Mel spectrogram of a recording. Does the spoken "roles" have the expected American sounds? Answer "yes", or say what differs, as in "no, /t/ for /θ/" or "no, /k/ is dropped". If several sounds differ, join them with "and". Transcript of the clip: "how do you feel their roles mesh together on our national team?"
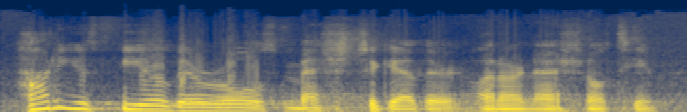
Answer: yes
